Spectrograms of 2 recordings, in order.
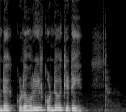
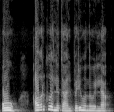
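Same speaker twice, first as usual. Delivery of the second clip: ordinary delivery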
